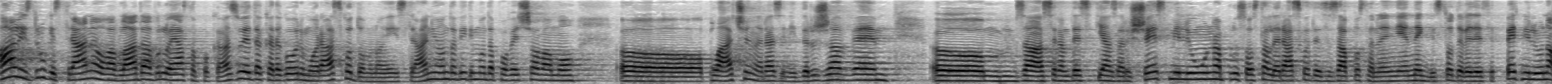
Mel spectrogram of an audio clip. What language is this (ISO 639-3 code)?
hrv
